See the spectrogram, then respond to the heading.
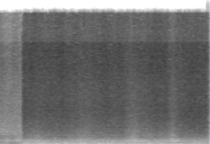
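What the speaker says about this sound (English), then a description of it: "Now we've got our spring onions frying off." Loud, steady sizzling of noodles and spring onions frying in a hot pan, a continuous hiss that swells slightly after a brief quiet start.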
